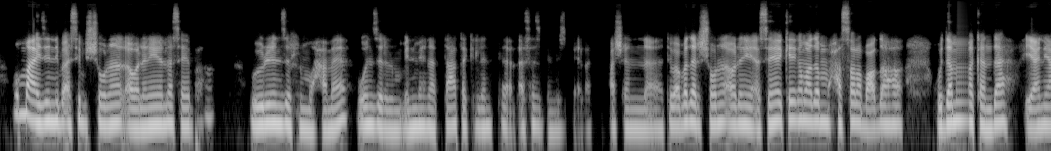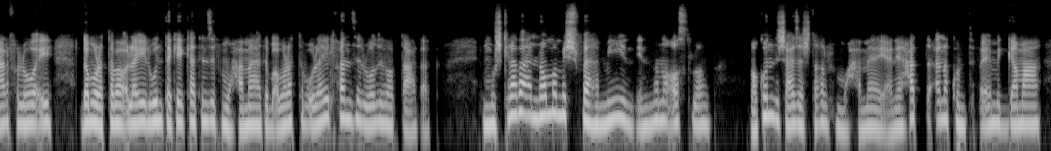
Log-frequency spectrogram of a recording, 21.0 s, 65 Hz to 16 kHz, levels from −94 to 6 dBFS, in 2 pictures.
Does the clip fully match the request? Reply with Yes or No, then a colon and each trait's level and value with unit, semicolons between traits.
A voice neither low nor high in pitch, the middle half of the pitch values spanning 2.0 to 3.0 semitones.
Yes: medium, 175 Hz; average, 2.7 semitones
